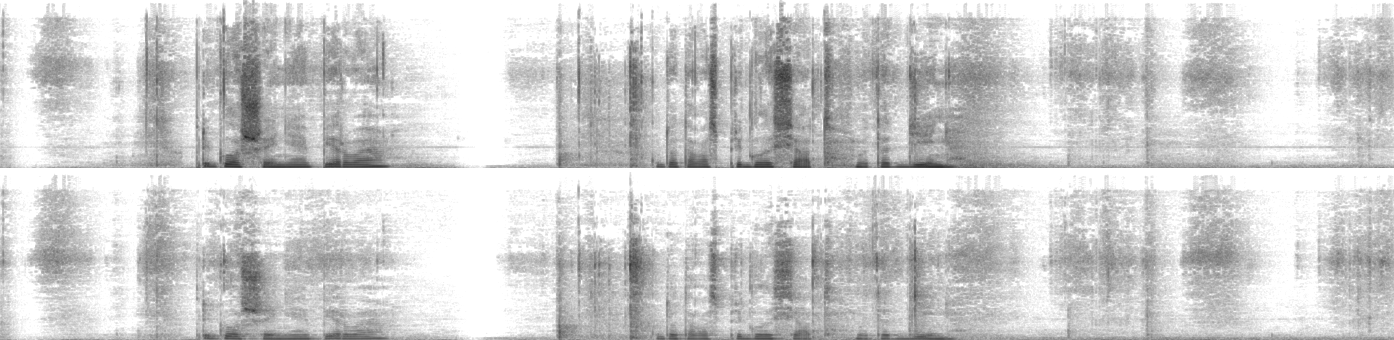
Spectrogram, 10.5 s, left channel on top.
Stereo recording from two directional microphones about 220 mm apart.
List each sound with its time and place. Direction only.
1.1 s speech: 45° left (ahead or behind)
4.9 s speech: 45° left (ahead or behind)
